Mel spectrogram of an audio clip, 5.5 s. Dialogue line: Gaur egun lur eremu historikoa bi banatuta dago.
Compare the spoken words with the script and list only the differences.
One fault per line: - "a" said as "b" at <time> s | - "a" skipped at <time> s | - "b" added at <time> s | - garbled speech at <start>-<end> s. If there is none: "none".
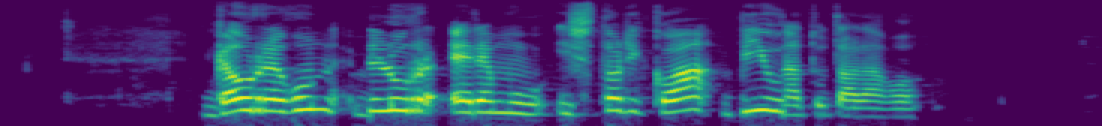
none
